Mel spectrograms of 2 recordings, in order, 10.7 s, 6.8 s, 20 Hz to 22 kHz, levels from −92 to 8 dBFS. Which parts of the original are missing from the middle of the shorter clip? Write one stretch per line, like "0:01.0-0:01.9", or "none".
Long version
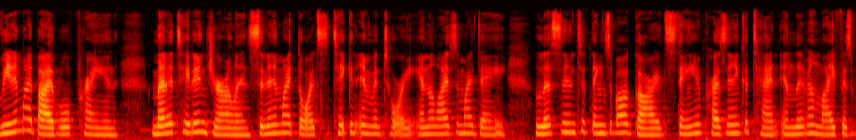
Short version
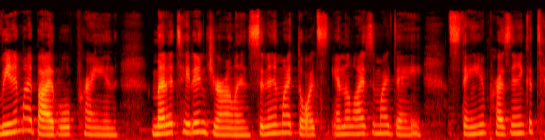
0:04.1-0:05.2
0:06.7-0:08.3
